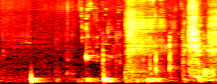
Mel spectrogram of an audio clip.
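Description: A drink is poured into a glass: a few soft knocks and drips, then a steady splashing gurgle of liquid that swells and runs on to the end.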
